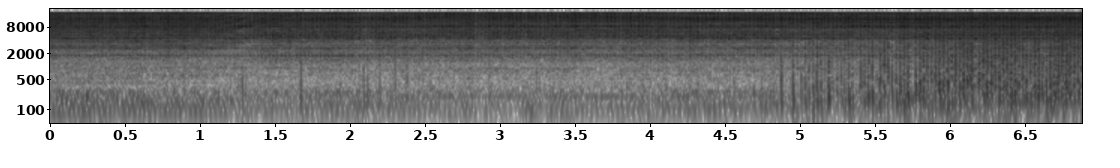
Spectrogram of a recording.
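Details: Saturn engine: a fast metallic rattle, roughly three to four per second, over a thin engine hum; owner suspects the timing chain or a pulley bearing, cause not confirmed.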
